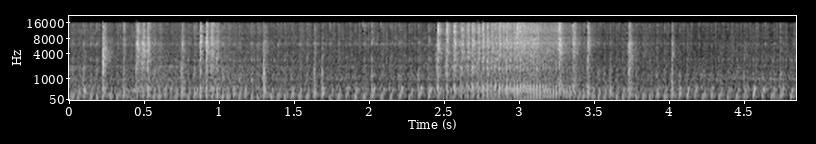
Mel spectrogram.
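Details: Mini bike single-cylinder with new shorty header, first start: crisp, even popping that picks up briefly with a throttle blip and settles back through the short pipe; runs healthy like a motorcycle, normal running.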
